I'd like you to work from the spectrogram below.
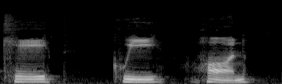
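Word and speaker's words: Ke Huy Quan: I also think Kay Kwee Han,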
